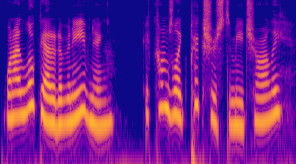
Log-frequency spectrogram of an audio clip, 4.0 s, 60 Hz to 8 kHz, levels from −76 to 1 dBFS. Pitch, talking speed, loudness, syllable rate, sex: 240 Hz, 225 wpm, -18 LUFS, 6.1 syllables/s, female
